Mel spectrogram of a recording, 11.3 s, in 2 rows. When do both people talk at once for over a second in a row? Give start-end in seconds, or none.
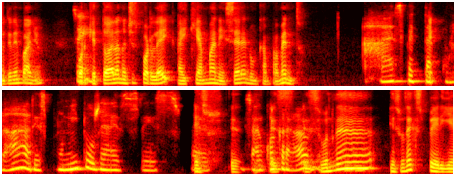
8.0-10.2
